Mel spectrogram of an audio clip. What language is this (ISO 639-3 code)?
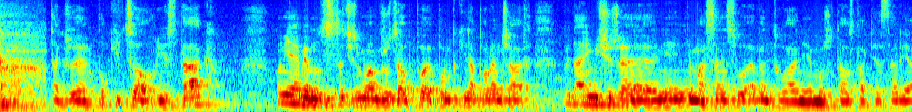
pol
